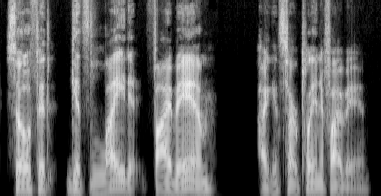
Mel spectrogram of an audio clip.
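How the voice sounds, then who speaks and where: Male co-host, slightly deep voice, explanatory yet casual conversation, dry close recording. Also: brisk, a bit bright, no room sound. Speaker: podcast co-host. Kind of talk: casual chat. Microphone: close mic on a group remote call.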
